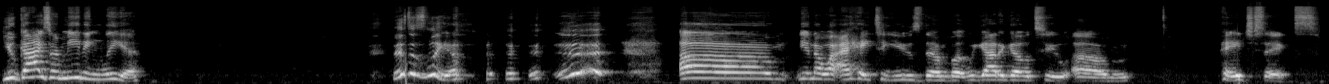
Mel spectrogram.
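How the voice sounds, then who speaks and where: A woman talks through reality TV gossip for her channel. She is animated and emphatic, full of "you know" asides, and her voice sits fairly high. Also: slow pace, long pauses. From New York. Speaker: host of a reality TV chat channel. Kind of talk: casual reaction chat reading viewer comments.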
